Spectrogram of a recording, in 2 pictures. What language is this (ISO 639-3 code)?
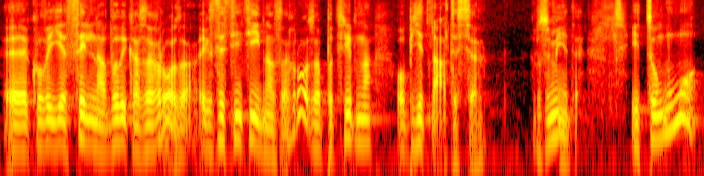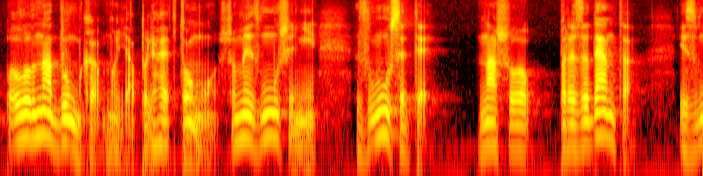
ukr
